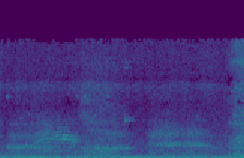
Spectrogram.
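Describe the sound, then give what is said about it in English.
A cat meowing for food, a few faint, short, high meows over a soft steady background hum, with no talking. “Feed the kitty, feed the kitty, feed the kitty, feed the kitty.”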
